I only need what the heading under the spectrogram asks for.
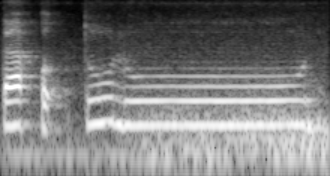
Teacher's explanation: توق نہیں کہنا یا توق، تو ایسے نہیں کرنا ہے. تق، تا باریک ہوگا کہ قوف کو پر کریں گے، آگے تا پھر باریک ہو جائے گا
